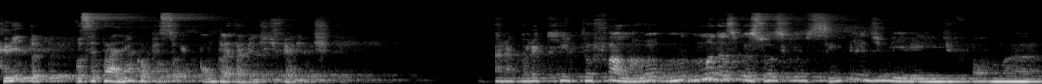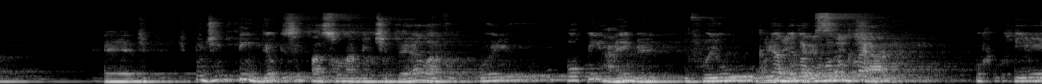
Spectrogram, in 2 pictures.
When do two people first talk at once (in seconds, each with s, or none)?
18.0 s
